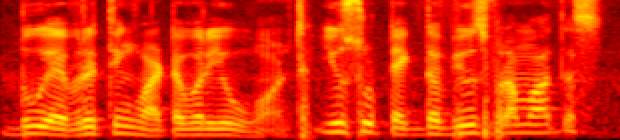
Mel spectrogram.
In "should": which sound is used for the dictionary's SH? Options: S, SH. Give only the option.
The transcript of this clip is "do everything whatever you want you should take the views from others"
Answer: S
